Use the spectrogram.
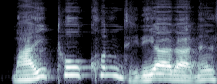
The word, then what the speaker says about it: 마이토콘드리아: 근데 미토에서 마이토로 바뀌었어요. 미국 애들은 마이토로 발음하니까요.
